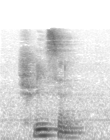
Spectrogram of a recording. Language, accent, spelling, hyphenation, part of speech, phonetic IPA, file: German, Germany, schließen, schlie‧ßen, verb, [ˈʃliːsən], De-schließen.ogg
- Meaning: 1. to shut; to close; to shut down 2. to lock 3. to conclude; to end; to close 4. to come to (an agreement); to enter into (a relationship); to reach (a settlement)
